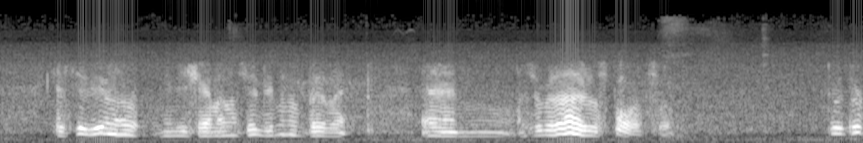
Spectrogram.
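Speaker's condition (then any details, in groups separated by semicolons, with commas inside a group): Amyotrophic lateral sclerosis; diagnosed after medical visits and diagnostic exams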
